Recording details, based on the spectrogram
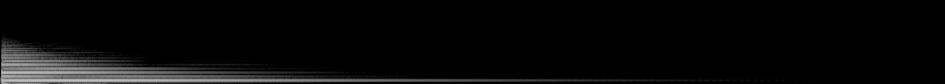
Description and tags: My Wurlitzer 200a Sampled thru a Lundal Transformer and a real Tube Preamp. The Piano is in good condition and not bad tuned (You still can retune 3 or 4 Samples a little bit).I Sampled the Piano so that use it live on my Korg Microsampler (so I also made a "msmpl_bank")
200a, electric, e-piano, wurlitzer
